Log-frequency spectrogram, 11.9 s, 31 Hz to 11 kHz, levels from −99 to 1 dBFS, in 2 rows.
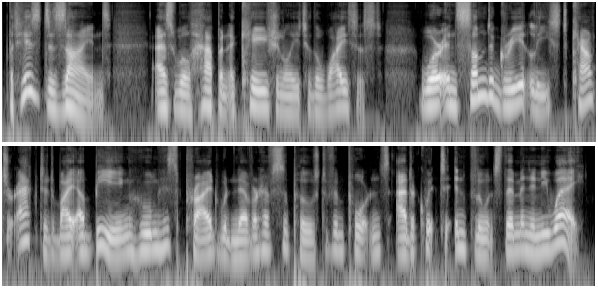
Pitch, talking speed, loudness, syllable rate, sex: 130 Hz, 180 wpm, -21 LUFS, 5.6 syllables/s, male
